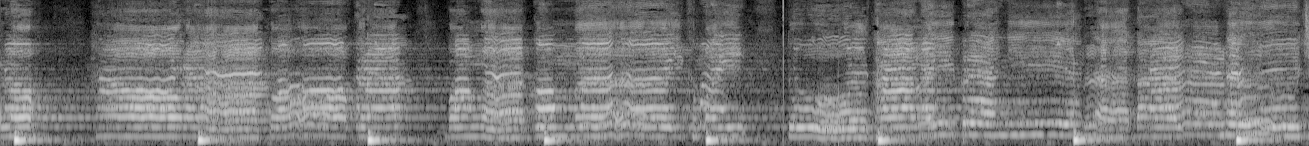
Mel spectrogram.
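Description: Chanted vocal music: a voice chants a wavering, ornamented melody over a steady low drone, with a low drum beat about every second and three-quarters.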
